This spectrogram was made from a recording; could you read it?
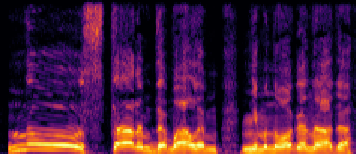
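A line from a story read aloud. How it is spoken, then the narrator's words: Laughing older man. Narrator (Russian): засмеялся старшина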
